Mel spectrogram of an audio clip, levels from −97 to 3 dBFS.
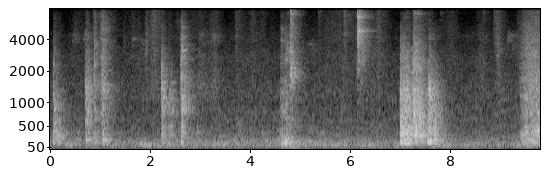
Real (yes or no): yes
